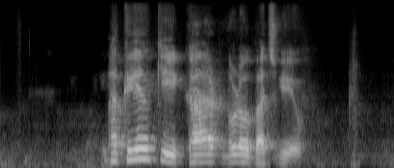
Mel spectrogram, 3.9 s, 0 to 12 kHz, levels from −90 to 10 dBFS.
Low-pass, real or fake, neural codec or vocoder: 10.8 kHz; fake; codec, 16 kHz in and 24 kHz out, 0.8 kbps, FocalCodec, streaming, 65536 codes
